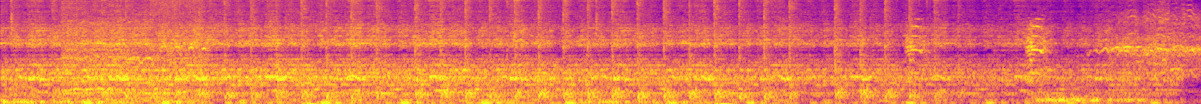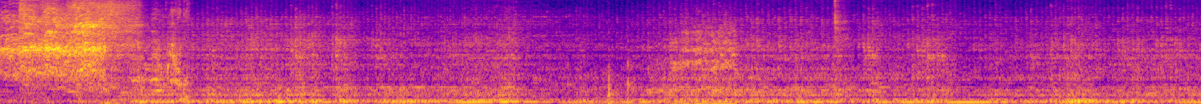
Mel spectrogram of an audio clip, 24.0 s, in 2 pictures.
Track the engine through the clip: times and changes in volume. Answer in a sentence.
You can hear the engine from 0.0 to 23.9 s, getting quieter.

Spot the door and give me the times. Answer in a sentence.
The door can't be heard in this clip.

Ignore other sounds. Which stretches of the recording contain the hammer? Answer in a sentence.
You can hear the hammer from 0.1 to 9.7 s.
